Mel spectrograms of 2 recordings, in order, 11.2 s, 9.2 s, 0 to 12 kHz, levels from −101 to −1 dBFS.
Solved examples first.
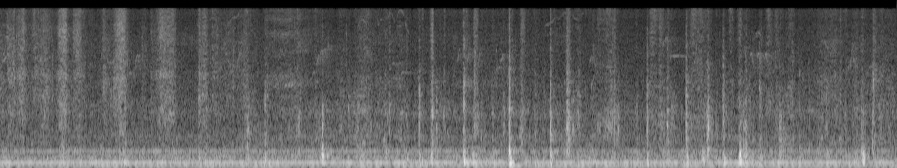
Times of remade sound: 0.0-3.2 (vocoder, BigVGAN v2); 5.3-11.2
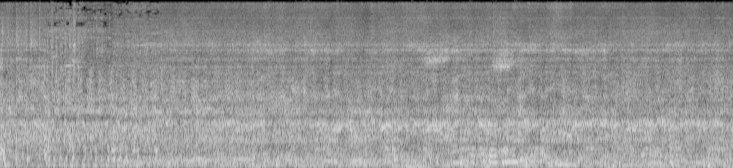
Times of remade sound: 0.0-0.6 (codec, SNAC); 2.0-9.2

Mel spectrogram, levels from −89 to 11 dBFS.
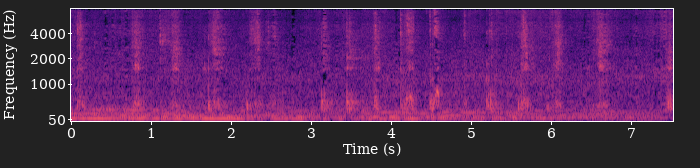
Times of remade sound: none

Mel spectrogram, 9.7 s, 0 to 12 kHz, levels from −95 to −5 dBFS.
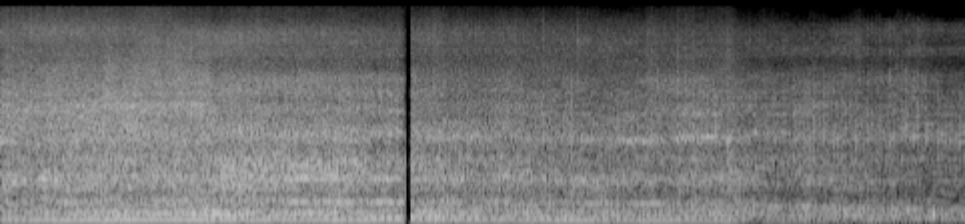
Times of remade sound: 0.0-9.7 (codec, SNAC)

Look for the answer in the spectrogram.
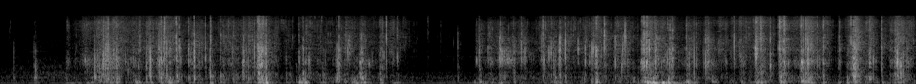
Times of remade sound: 6.8-8.2 (codec, SNAC)

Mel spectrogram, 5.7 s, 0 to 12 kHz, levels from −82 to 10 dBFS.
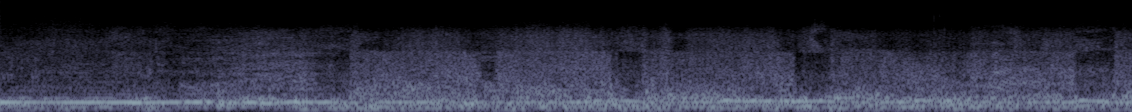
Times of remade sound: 0.8-1.7 (codec, SNAC)

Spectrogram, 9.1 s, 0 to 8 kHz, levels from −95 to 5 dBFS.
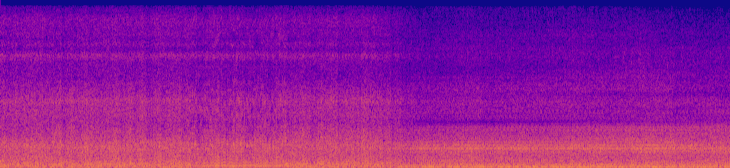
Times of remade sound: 2.4-3.6 (vocoder, HiFi-GAN)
